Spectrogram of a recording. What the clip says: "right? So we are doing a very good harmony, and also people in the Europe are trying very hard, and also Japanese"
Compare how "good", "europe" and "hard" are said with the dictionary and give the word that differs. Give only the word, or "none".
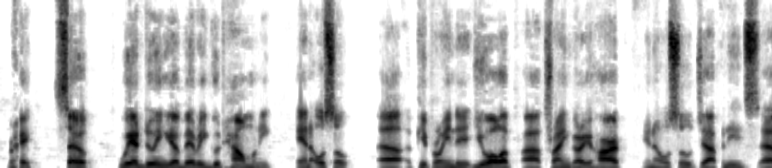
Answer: europe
